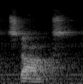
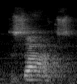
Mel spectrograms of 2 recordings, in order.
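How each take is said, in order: First: "stocks" with a clear t after the s. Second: "socks" with no t sound; socks said plainly. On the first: Wordplay on socks versus stocks, saying "stocks" with its t. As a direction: add the t: "stocks". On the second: Wordplay on socks versus stocks, "socks" said plainly. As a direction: say "socks", clean s-o-c-k-s. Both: Shown as a demonstration.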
